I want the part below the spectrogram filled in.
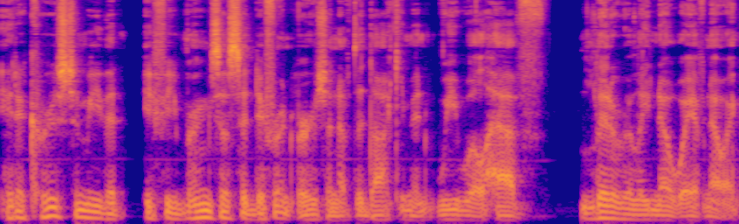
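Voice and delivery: whispered aside. Leaning over to Kato during the scene, whispering. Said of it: "I lean over to Kato and whisper".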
